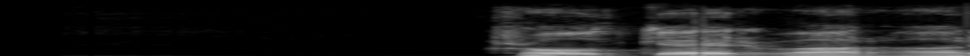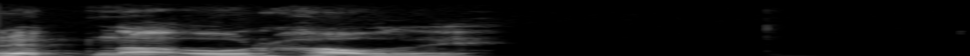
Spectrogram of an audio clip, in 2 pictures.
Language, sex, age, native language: Icelandic, male, 50-59, Icelandic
